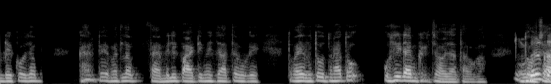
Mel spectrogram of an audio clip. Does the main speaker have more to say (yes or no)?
no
